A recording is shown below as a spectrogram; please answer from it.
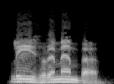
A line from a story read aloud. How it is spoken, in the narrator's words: he said, his tone rock hard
